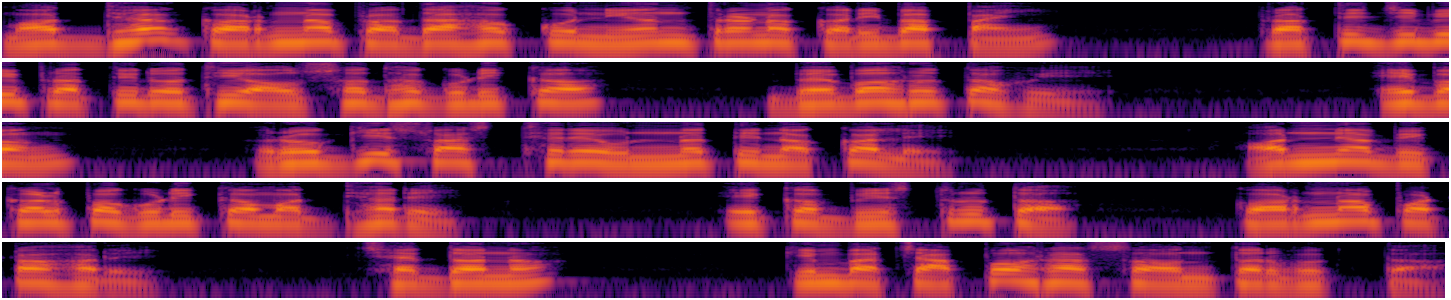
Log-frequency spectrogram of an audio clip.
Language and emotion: Odia, neutral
